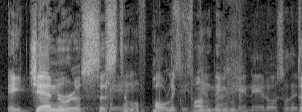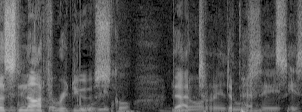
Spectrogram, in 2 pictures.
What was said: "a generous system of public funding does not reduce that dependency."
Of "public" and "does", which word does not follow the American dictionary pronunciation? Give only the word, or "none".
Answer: none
